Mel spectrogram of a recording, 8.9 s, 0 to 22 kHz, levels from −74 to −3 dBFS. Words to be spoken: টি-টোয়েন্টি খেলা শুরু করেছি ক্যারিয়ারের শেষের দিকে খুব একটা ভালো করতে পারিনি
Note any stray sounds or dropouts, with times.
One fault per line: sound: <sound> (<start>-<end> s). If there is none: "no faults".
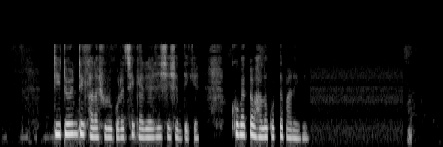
no faults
